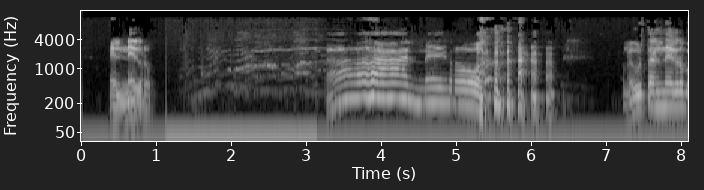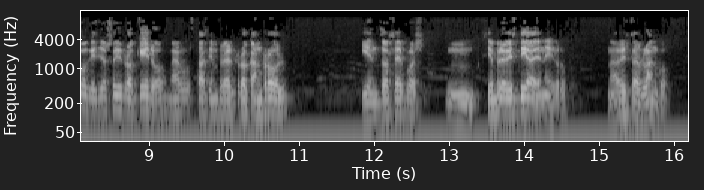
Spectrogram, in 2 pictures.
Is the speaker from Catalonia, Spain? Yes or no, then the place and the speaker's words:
no; Huelva, Andalusia, Spain; Porque yo soy de Huelva, entonces yo con los míos.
